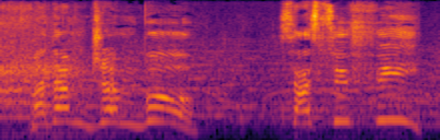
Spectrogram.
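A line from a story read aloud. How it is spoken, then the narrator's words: Ringmaster shouting. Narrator (French): crie le chef de piste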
